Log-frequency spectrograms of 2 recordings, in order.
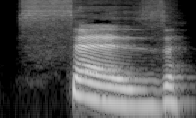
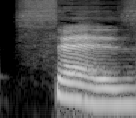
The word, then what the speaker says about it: says: So, um, uh, says with an S at the end, we pronounce the S sound. says says and it's like an a short e sound says.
